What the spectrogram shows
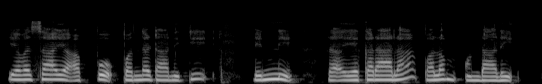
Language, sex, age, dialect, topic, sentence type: Telugu, female, 25-30, Southern, banking, question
